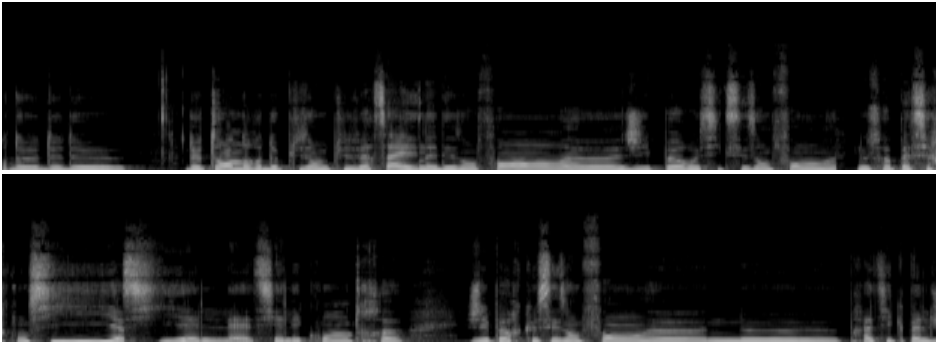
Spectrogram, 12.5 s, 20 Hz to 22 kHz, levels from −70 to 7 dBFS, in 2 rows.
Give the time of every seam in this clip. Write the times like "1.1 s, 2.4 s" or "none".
2.8 s, 5.5 s, 7.0 s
